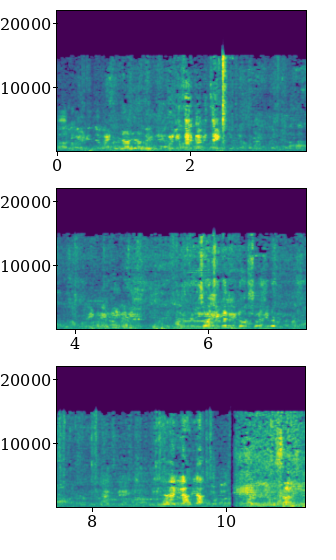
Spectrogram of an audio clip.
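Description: A crowd chatters and calls out loudly close by.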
